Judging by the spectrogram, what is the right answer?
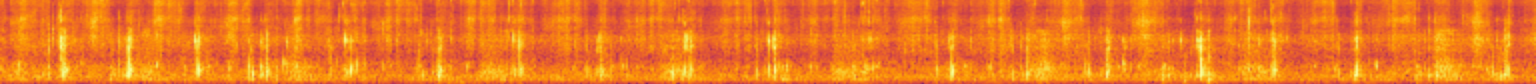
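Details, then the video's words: Male English cream golden retriever cleaning his tongue and freshening breath on an Orapup brush covered in peanut butter, taped to tile; crisp wet licks come in clusters roughly every second in a small quiet room. "Dog Licking Orapup Tongue Cleaning Brush Taped Down to the Tile Floor - Golden Retriever"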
